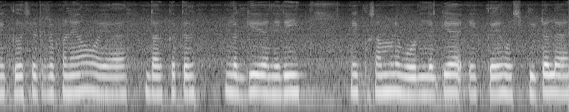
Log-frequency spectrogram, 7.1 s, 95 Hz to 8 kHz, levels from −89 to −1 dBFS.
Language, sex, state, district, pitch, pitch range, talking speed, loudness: Punjabi, female, Punjab, Fazilka, 200 Hz, 195-210 Hz, 135 wpm, -15 LUFS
